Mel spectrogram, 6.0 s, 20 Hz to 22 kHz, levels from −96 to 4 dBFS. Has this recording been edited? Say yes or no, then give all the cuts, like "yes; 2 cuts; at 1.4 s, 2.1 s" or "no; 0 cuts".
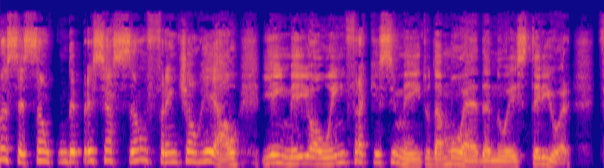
no; 0 cuts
